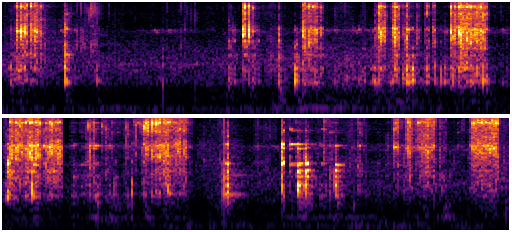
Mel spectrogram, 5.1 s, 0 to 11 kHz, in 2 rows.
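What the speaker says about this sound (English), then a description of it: "Then we need to take our socket, make sure it's set to loosen, and remove this bolt." A socket ratchet loosening a bolt on a Mercury 60HP outboard motor during water pump impeller replacement, rapid close clicking bursts in uneven runs with metallic rattles between, no talking.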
